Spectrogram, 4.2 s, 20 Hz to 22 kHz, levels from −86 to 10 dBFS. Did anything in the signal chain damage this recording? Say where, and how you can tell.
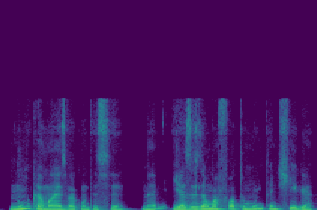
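No, nothing in the signal chain damaged this speech recording. I hear no mark from any stage, from the wiring and converter through to playback.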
